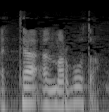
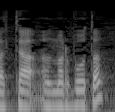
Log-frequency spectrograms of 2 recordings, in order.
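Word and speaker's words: التاء المربوطة: The rule is, if you're reading the word and you stop after that word, like you stop, you will pronounce it as an H. If you continue reading, it will be pronounced as a T.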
